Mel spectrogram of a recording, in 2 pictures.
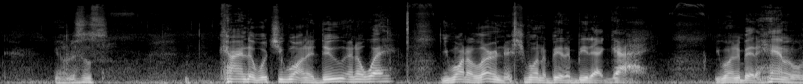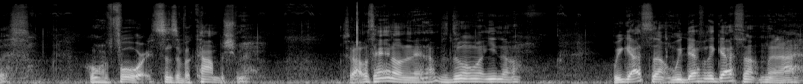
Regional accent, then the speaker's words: Ohio, United States; also born or lived in Pennsylvania; I was born in Pennsylvania, lived in Pennsylvania, I guess for the first couple weeks, a month or so of my life, in my grandmother's house, till I moved to Ohio.

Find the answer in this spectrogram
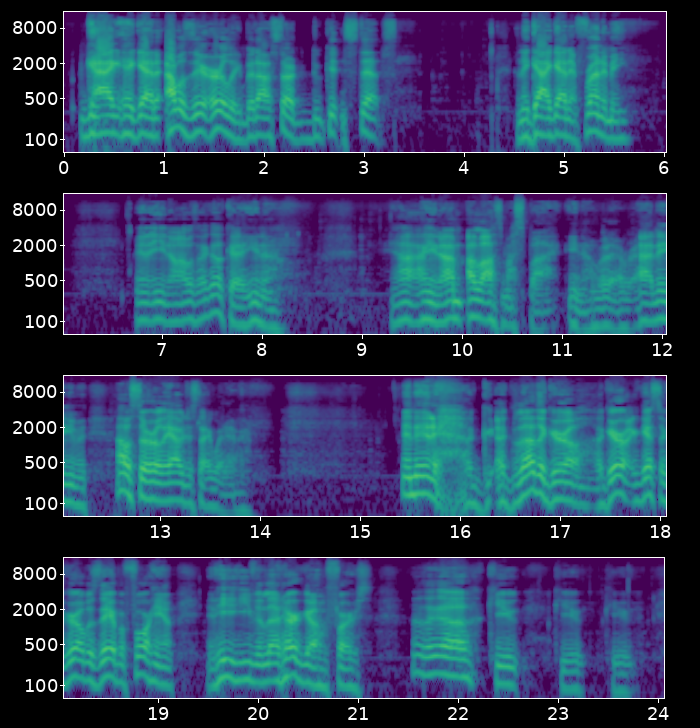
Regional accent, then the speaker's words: California, United States; I said, I come from California. We're just not used to this level of service.

